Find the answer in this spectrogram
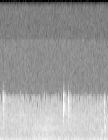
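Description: Near silence, with a few faint computer mouse clicks, two of them in quick succession a little past the middle.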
